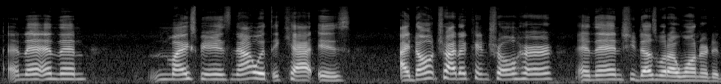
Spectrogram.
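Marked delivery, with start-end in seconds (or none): none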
